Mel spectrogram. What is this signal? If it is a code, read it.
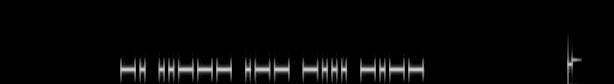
Morse code, heard as a keyed tone, about 25 wpm, 700 Hz. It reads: N2WBY
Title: USA Call Signs - 5 Characters - 3x Character Spacing - 25wpm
